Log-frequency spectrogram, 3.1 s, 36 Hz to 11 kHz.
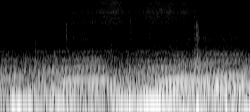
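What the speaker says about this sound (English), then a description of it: "Maybe hear what the engine sounds like." A Ford Bronco Sport Big Bend with a 1.5-liter EcoBoost engine being driven, heard as a steady deep engine rumble with road roar and a faint hiss of wind inside the cabin, loud and continuous with no talk.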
